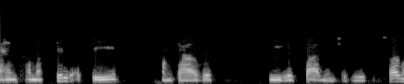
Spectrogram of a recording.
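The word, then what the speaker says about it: Gonçalves: altså, øh, han, han udtales Gonsalves, og det er bjerg, jeg kommer til at dø på.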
